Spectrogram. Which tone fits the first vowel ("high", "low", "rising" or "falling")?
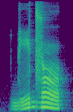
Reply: rising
